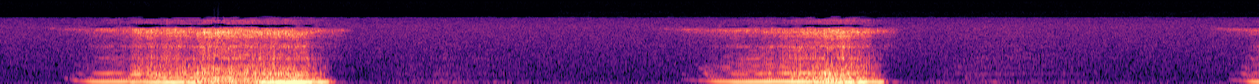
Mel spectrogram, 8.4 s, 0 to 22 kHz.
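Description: Loud, low rattling snores on each breath in, about 16 a minute, with quiet pauses between; ordinary snoring.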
